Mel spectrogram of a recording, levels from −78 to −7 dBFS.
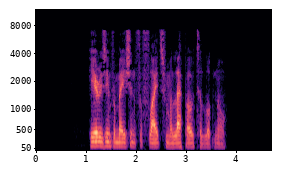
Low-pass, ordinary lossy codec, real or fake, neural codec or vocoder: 7.2 kHz; MP3, 32 kbps; fake; codec, 16 kHz, 0.4 kbps, LongCat-Audio-Codec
